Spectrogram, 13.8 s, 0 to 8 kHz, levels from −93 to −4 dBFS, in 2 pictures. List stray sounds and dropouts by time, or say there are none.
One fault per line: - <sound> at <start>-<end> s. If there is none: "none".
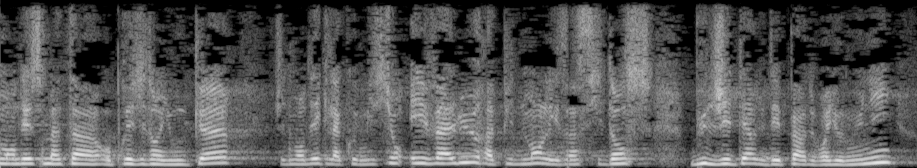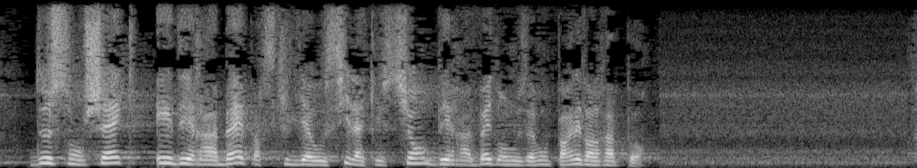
none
